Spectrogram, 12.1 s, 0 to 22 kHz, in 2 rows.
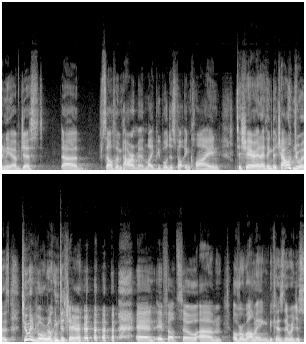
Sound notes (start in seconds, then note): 7.7 laughs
